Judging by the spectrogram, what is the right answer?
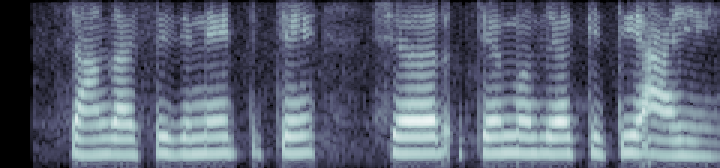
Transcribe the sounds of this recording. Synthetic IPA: sãŋɡasid͡ʑneʈt͡ɕe | ɕəɾt͡ɕemuljəkit̪iaɦe

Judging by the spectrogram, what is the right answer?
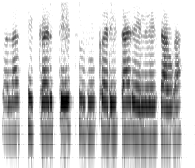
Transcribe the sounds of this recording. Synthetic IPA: məlasɪkəɾt̪esʊɾukəɾit̪ãɾeːlʋed͡ʒãːŋɡaː

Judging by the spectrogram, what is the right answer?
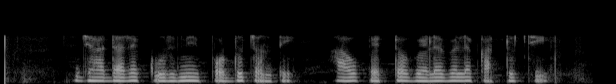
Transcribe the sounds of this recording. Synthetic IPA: d͡ʒʱaɖaɾekuɾmipɔ̰ɖut̪ɔ̰nt̪i | awpeʈɔbelebeleka̰ʈut͡ʃḭ

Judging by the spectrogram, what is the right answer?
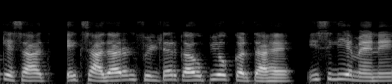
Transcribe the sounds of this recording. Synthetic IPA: kesaːt̪ʰeːksaːd̪ʱaːɾəɽ̃fɪlʈəɾkaʊpjoːɡ̚kɐɾt̪aɦɛ | ɪsliemɛ̃ːne

